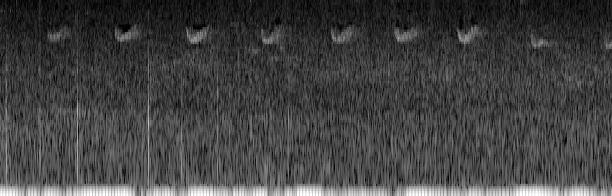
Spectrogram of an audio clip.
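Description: A small songbird calling over and over, a short high chirp repeated about every two-thirds of a second, over a steady low rumble of outdoor background noise.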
